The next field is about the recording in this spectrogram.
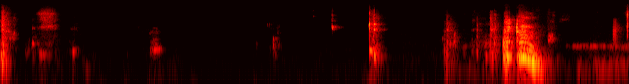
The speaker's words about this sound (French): Alors, je vais tousser, donc je suis désolée, il faut que je tousse. Donc, c'est le moment Covid.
